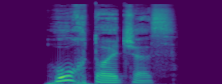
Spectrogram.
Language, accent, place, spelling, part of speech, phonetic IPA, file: German, Germany, Berlin, hochdeutsches, adjective, [ˈhoːxˌdɔɪ̯t͡ʃəs], De-hochdeutsches.ogg
- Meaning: strong/mixed nominative/accusative neuter singular of hochdeutsch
